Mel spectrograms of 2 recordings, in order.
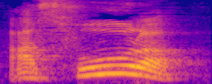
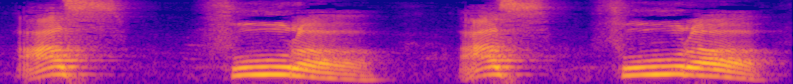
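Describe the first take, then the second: First: Said in the usual way. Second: عصفورة in two long pieces, عص... فورة; stretched, broken-up عصفورة for a child to follow; syllable by syllable. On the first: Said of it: "بنطق كلمة العصفورة صح". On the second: Shown as a demonstration. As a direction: say عصفورة very slowly, pausing after عص. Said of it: "أو تقطيع أو تظليل".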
